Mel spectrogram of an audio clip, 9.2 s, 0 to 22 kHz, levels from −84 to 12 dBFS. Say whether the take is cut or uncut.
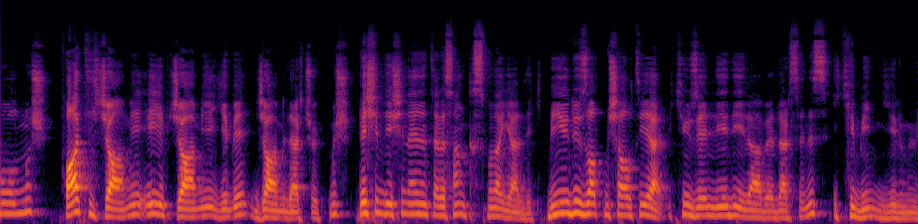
uncut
